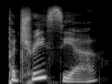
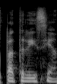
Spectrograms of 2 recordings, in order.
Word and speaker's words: Patricia: But when I say Patricia, which is phonetically pronounced in English versus Patricia in Spanish, people don't chop it up. So I like Patricia.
